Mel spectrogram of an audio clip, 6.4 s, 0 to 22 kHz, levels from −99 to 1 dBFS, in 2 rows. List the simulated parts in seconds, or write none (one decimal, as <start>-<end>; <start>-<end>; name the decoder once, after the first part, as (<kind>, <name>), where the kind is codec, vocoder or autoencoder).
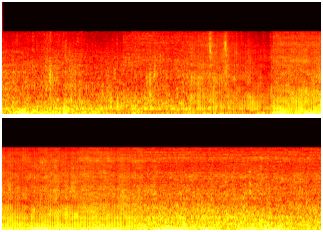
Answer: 1.9-4.6 (vocoder, Vocos)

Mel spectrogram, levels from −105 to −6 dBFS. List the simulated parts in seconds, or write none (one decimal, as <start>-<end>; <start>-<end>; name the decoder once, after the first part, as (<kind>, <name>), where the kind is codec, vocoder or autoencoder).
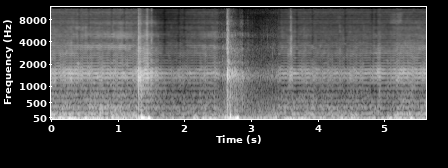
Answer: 0.0-2.5 (vocoder, Vocos); 3.4-5.6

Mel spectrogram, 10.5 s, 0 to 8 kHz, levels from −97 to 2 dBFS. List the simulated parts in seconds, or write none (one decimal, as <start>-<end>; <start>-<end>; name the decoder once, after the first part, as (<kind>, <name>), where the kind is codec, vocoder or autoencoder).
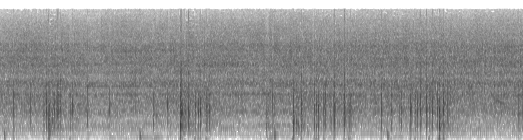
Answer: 1.6-3.4 (codec, SNAC); 4.9-5.8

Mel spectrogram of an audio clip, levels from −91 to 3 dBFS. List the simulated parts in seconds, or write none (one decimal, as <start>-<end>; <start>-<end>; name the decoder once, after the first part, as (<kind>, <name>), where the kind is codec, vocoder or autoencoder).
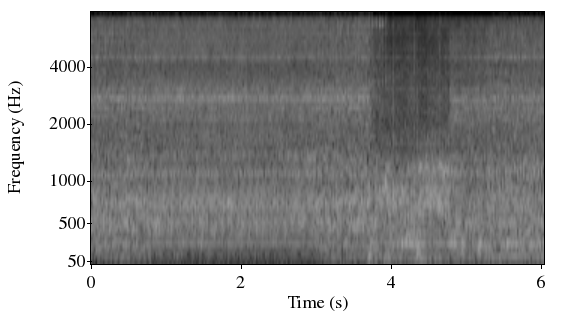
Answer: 0.8-3.0 (codec, ZipCodec); 3.9-5.3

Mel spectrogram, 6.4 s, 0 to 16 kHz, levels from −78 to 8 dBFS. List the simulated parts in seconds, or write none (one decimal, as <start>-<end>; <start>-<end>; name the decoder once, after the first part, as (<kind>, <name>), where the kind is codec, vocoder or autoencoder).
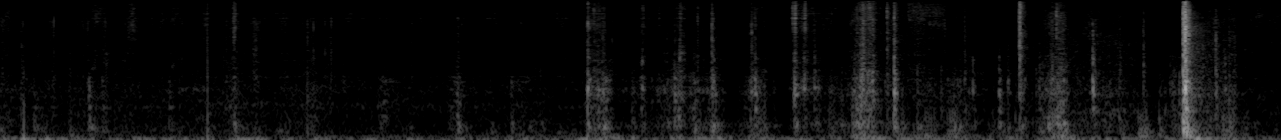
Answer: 0.4-4.2 (vocoder, Vocos)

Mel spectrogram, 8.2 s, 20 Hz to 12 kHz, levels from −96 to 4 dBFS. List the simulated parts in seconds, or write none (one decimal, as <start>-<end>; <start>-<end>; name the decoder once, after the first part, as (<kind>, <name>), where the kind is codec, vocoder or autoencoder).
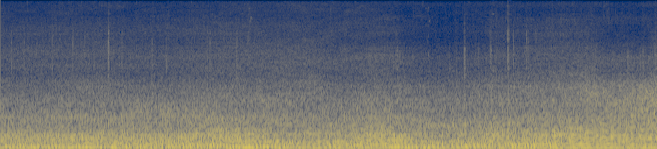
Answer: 0.8-5.1 (vocoder, Vocos); 6.1-8.2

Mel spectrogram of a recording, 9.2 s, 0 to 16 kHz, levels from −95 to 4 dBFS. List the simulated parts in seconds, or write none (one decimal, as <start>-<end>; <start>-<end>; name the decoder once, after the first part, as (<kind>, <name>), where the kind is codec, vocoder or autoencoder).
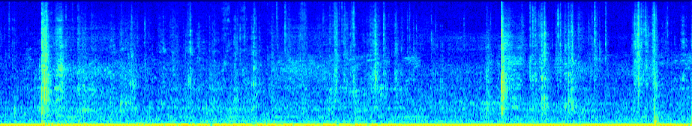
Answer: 2.2-5.1 (vocoder, Vocos)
